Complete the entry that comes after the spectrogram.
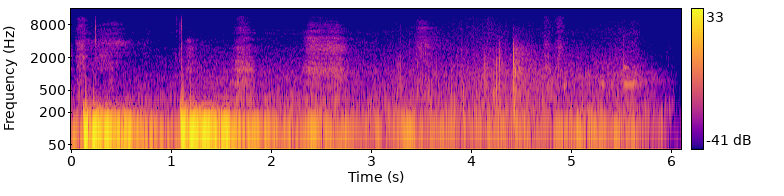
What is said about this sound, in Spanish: Después de que se escucha esta voz, alcanzamos a distinguir pasos, pero pasos que no corresponden a una pequeña de 7 años. Realmente a mí me parecen muy pesados, incluso hasta para ser una persona adulta.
